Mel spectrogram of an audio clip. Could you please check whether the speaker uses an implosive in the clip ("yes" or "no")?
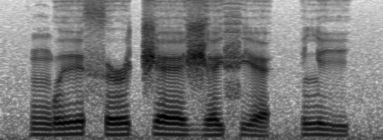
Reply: no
